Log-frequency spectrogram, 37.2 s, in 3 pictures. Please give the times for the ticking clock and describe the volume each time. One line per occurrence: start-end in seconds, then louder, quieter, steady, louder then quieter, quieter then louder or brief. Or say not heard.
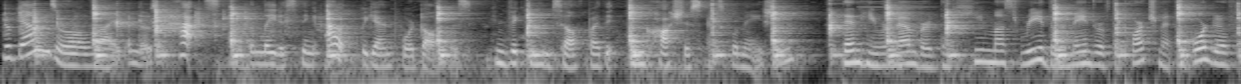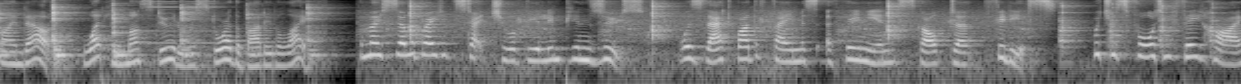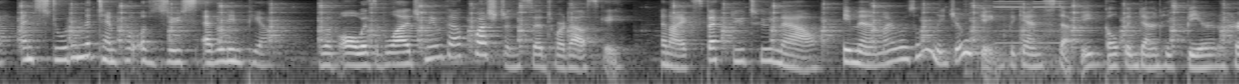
0.3-5.5 quieter then louder
6.2-37.1 quieter.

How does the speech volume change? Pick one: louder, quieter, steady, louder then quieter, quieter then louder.
steady.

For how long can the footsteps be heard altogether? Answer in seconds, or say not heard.
not heard.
